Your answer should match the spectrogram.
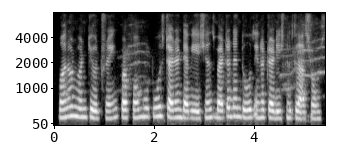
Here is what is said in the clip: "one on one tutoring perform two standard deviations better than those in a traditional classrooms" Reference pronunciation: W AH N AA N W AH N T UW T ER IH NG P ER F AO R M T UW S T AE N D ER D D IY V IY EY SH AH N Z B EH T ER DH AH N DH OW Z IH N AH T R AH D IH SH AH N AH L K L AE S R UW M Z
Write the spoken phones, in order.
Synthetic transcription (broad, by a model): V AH N AA N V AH N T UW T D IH NG P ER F AO R M T UW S T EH D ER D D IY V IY EY SH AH N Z B EH T ER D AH N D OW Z IH N AH T R AH D IH SH AH N AH L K L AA S R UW M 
